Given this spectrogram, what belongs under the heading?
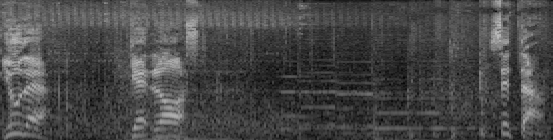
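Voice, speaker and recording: Brash Viking prince, wildly swinging delivery. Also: male voice, high voice, very animated, takes it slowly, music in the background, exaggerated voice. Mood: aggressive. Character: brash, bloodthirsty Viking warrior prince, restless and boastful. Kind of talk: video game cutscene acting.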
